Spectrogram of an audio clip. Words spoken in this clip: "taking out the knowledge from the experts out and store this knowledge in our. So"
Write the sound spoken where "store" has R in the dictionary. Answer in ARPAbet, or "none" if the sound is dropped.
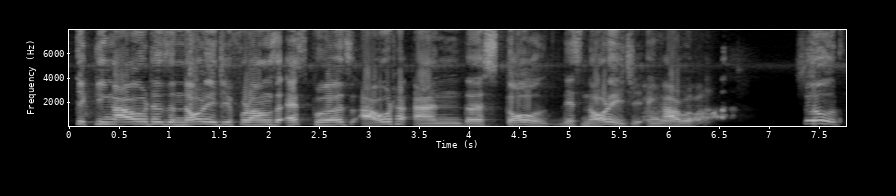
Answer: L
